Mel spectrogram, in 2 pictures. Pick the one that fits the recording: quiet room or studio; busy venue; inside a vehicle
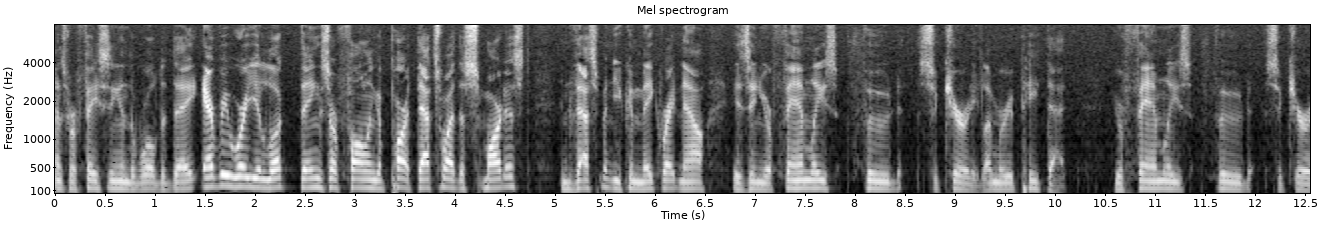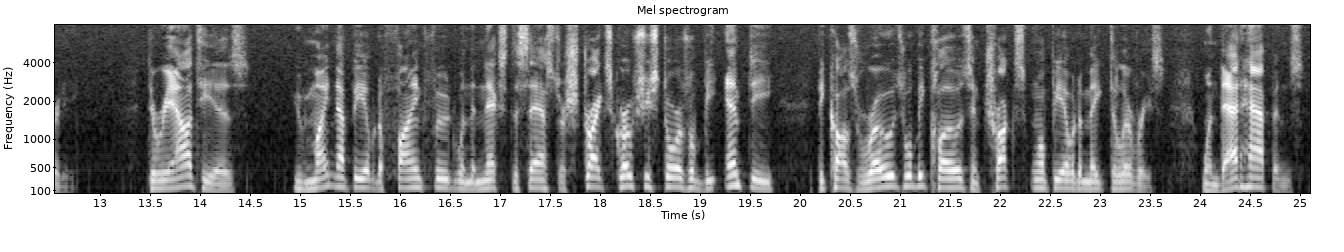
busy venue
